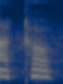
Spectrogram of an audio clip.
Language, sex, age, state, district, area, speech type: Odia, female, 30-45, Odisha, Kendujhar, urban, read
